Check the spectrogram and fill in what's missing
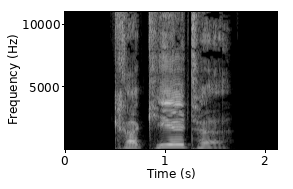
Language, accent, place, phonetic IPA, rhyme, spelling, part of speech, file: German, Germany, Berlin, [kʁaˈkeːltə], -eːltə, krakeelte, verb, De-krakeelte.ogg
- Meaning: inflection of krakeelen: 1. first/third-person singular preterite 2. first/third-person singular subjunctive II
